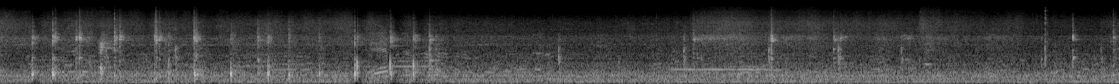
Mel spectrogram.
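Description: Metal spatula and ladle clanking and scraping against a large steel wok as kuey teow noodles are stir-fried, over a steady sizzle. The clanks come rapidly in the first four seconds or so, then thin out to occasional strikes.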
